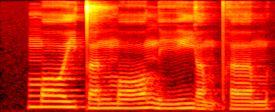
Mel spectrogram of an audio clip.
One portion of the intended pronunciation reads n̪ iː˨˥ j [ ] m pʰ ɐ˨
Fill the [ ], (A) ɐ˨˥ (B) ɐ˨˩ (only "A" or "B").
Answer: B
